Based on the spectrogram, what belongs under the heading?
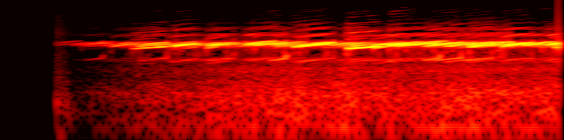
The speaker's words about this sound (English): It's dusk at Horse Pond in Madison, Connecticut, and the spring peepers are out in force. These tiny nocturnal frogs have large vocal sacs in their throats. They draw air into the sac so it fills up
